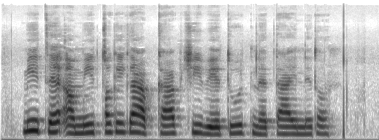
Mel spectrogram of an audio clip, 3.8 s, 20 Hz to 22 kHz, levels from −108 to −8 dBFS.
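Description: At 1.05 s and 3.11–3.14 s, compressed frames are skipped. Roughly 150 ms, then 100 ms, of speech vanishes, each heard as a sudden jump ahead in the speech.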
